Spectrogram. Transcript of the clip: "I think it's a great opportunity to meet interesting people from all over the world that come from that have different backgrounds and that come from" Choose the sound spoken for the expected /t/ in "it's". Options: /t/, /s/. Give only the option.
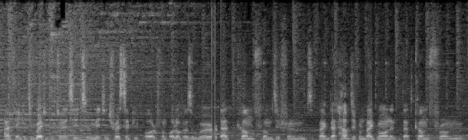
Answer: /t/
